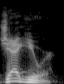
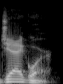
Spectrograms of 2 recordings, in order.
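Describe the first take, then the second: First: It is said in an Irish accent. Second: It is said in a Canadian accent. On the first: This shows a relative's Northern Irish roots. "He says" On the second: This is the everyday local way of saying it. "like you and I would say"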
